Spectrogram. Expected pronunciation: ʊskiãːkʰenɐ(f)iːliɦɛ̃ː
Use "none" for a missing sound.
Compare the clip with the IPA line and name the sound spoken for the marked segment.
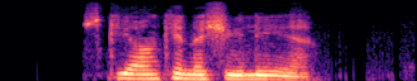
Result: ʃ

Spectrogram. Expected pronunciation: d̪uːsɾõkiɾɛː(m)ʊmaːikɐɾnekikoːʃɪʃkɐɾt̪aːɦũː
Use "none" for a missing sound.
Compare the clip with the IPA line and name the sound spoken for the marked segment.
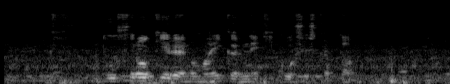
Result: n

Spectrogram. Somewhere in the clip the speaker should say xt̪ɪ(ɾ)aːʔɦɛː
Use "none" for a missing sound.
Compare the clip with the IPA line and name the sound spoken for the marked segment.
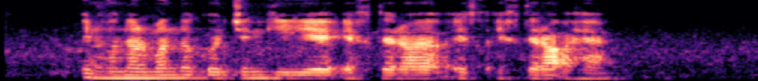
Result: ɾ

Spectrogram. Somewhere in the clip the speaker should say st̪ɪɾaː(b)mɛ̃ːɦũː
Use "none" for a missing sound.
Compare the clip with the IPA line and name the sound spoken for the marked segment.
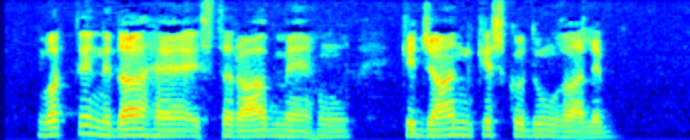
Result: b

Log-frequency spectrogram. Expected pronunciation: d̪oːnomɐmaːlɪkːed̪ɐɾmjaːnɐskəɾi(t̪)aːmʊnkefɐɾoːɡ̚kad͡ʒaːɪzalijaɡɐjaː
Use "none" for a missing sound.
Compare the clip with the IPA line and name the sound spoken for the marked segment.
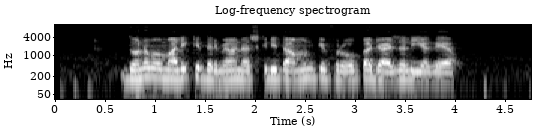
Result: t̪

